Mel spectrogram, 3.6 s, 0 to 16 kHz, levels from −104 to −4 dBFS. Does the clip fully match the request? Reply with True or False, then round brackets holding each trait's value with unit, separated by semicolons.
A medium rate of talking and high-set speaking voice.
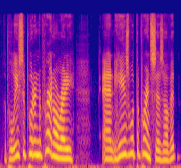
False (250 wpm; 250 Hz)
